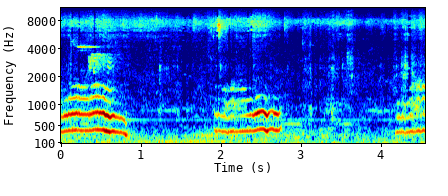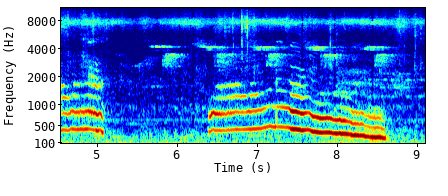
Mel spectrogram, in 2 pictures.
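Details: Domestic cats mating and quarrelling: four long, drawn-out yowling wails, each about one to two seconds, wavering and bending downward at the end, separated by short quiet gaps with faint background hiss.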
